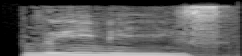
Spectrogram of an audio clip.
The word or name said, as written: lenes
